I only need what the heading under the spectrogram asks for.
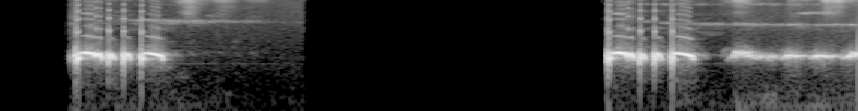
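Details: Zebra dove giving two loud phrases of rapid, staccato cooing notes separated by a long pause. A steady, rolling coo trails on after the second phrase.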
